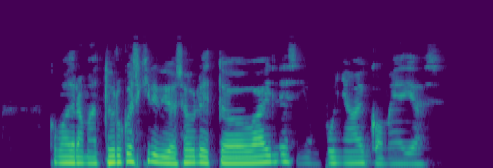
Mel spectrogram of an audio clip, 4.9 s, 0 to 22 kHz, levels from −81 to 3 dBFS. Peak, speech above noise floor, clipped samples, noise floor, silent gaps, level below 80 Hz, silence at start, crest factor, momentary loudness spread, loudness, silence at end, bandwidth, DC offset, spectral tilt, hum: -6 dBFS; 33 dB; under 0.1%; -55 dBFS; none; -62 dBFS; 0.55 s; 16 dB; 14 LU; -22 LUFS; 0.55 s; 7.6 kHz; under 0.1%; -7.5 dB/octave; none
